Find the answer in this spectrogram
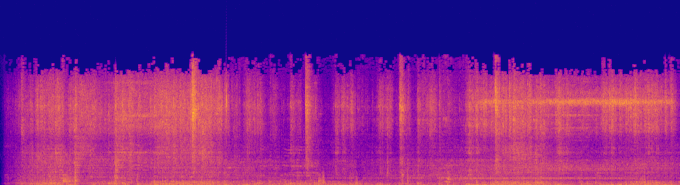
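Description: Express passenger train running at speed, heard from an open coach door: a steady rumble of the coaches with irregular clicks of the wheels over the track. A faint high whine joins about seven seconds in.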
